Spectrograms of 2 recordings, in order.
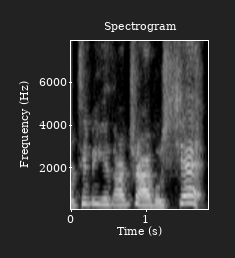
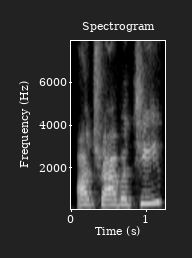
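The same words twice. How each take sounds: First: "chef" said SHEF with a rising tune. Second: "chief" said with a rising asking tune; "chief" with the CH-EE-F vowel, as a question. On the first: Host correcting chief to chef, rising playfully. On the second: Host testing the title chief, rising questioningly. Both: Shown as a demonstration.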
